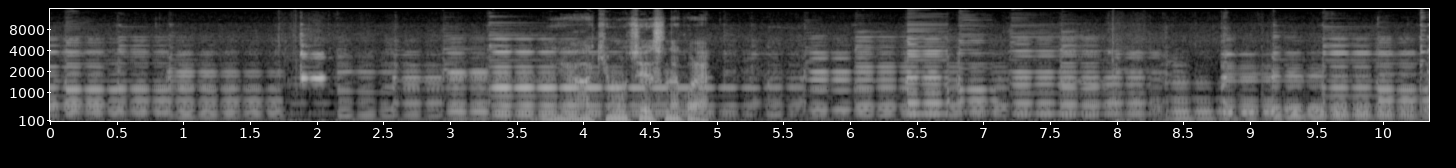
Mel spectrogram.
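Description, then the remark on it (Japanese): An electric guitar run through an effects unit rings out sustained, shimmering chords with a brighter, louder strummed burst midway, while a voice briefly speaks over the playing. “そんな感じで今日はエレキでお送りしていました。”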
